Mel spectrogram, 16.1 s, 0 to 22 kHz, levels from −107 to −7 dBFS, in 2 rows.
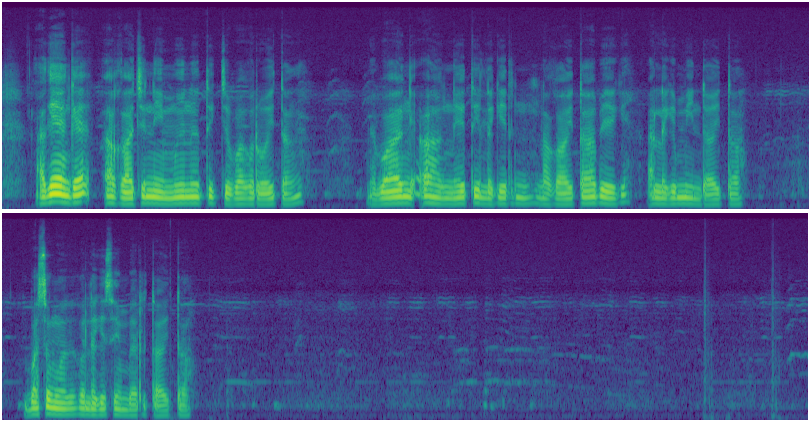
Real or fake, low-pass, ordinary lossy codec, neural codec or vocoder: real; 19.8 kHz; none; none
